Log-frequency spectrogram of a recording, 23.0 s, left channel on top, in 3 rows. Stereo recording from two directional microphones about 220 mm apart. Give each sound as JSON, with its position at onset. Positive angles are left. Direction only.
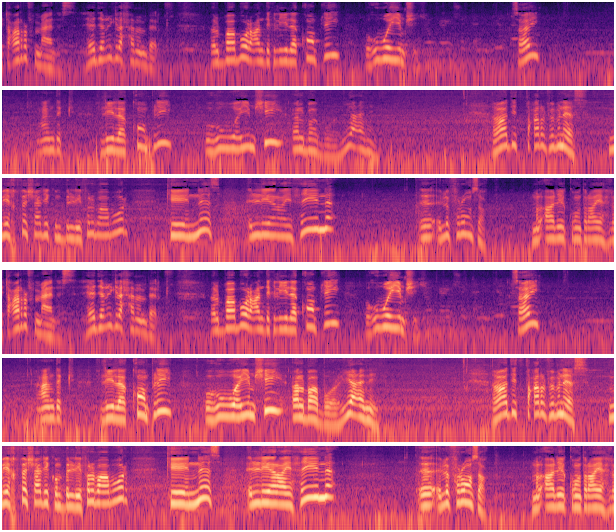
{"t": 0.0, "sound": "a man's voice", "side_deg": 5}
{"t": 6.4, "sound": "a man's voice", "side_deg": 5}
{"t": 8.1, "sound": "a man's voice", "side_deg": 5}
{"t": 13.5, "sound": "speech", "side_deg": 15}
{"t": 20.5, "sound": "speech", "side_deg": 5}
